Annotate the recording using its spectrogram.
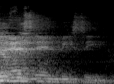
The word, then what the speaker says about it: MSNBC: MNSCC. – What? – MNSNBCS. – You know what I meant. Okay. – Wait, can someone say it right, please? – Please. – Say MSNBC.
